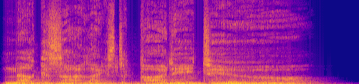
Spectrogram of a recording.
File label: Male Demon Emote Party; Malchezaar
